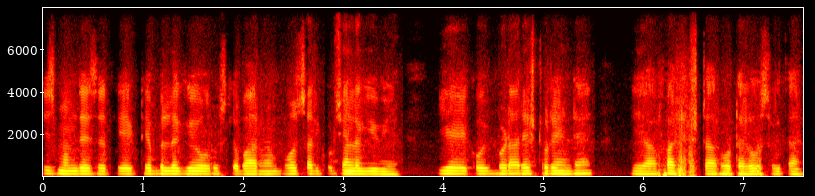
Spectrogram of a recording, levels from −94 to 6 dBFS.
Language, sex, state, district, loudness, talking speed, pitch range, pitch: Hindi, male, Rajasthan, Bikaner, -20 LUFS, 220 wpm, 125-135 Hz, 130 Hz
